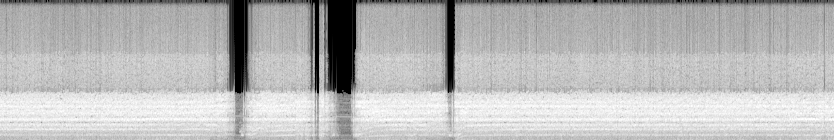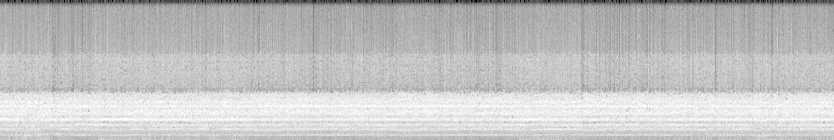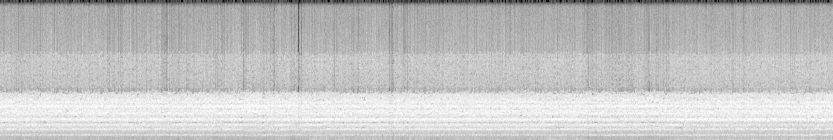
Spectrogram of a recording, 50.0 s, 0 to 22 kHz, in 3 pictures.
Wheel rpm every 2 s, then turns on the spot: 230, 210, 120, 110, 150, 230, 230, 230, 230, 220, 230, 230, 230, 230, 230, 230, 240, 230, 230, 230, 230, 230, 230, 220, 220.
none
